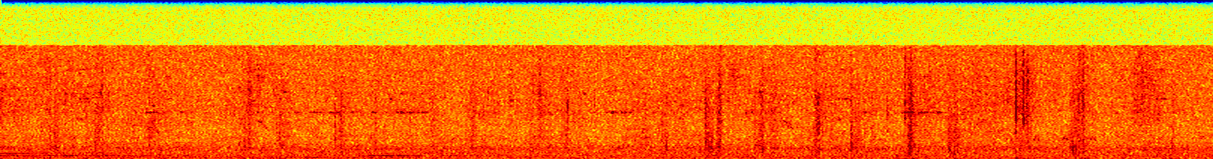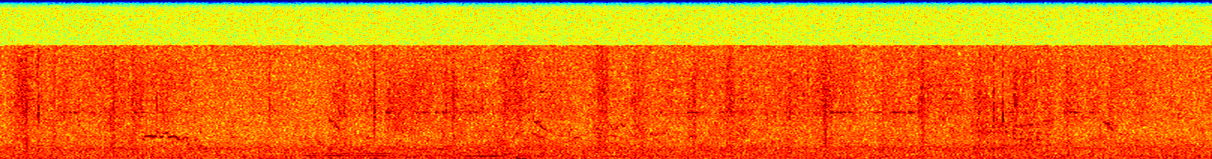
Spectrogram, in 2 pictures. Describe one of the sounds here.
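Footsteps patter quickly over stone, sand and grass.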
